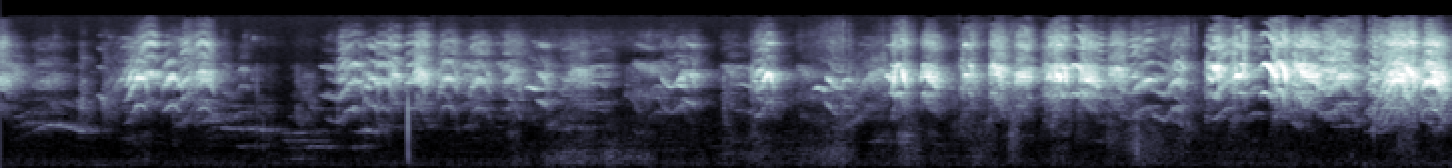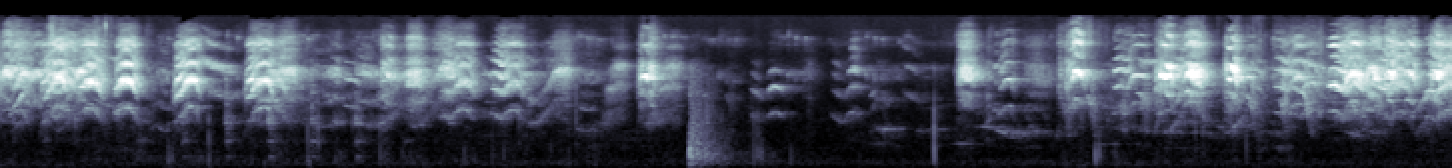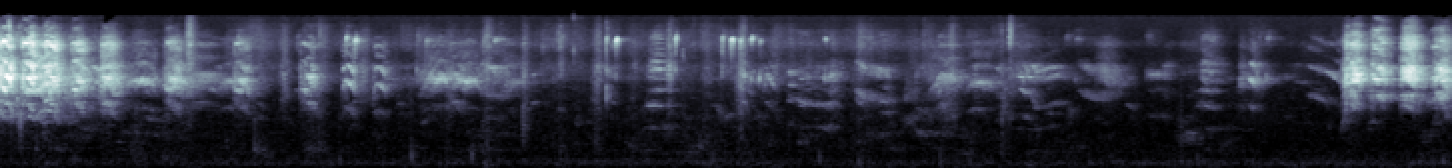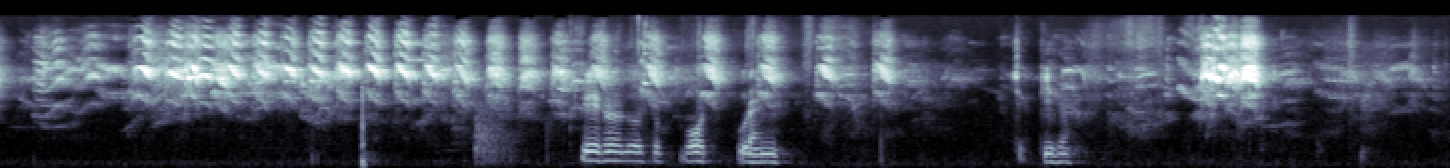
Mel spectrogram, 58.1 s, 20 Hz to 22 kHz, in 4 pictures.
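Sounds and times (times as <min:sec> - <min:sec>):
small birds chirping and squawking: 0:00.0 - 0:58.0.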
